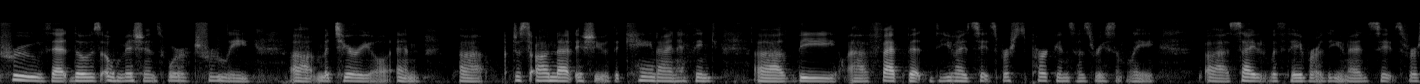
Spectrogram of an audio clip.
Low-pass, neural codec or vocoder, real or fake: 7.2 kHz; codec, 24 kHz, 0.9 kbps, WavTokenizer, small release; fake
